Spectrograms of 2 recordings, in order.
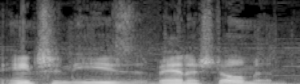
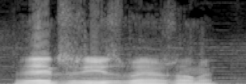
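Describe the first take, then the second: First: The words are projected and clearly enunciated. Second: The words are slurred together and mumbled. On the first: "actually projecting and enunciating" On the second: "it's not like I say"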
